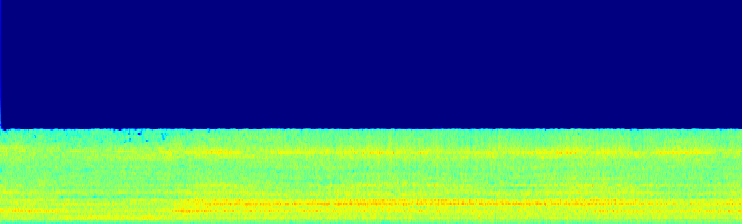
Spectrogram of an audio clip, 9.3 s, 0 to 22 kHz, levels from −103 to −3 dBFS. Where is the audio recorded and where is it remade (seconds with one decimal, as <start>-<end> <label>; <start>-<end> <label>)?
0.0-3.9 recorded; 3.9-8.3 remade; 8.3-9.3 recorded

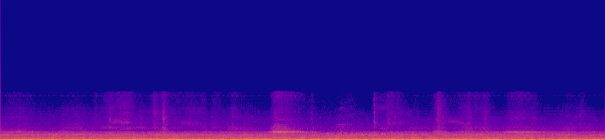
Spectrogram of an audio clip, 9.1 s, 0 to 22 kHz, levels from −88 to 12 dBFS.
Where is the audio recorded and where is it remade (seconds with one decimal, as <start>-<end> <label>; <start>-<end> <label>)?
0.0-4.5 remade; 4.5-5.8 recorded; 5.8-9.1 remade

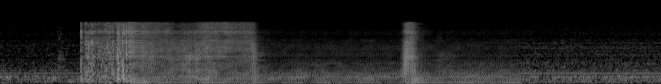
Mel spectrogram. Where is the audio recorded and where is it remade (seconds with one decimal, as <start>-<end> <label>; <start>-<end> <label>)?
0.0-1.3 recorded; 1.3-5.2 remade; 5.2-6.6 recorded

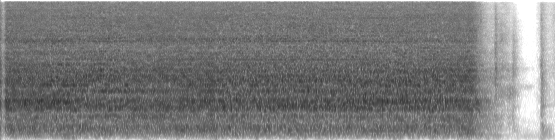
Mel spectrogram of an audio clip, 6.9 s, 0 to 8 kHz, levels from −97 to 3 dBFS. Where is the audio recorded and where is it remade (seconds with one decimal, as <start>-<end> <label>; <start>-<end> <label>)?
0.0-0.6 remade; 0.6-1.6 recorded; 1.6-2.7 remade; 2.7-5.6 recorded; 5.6-6.9 remade

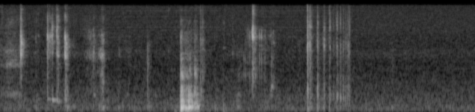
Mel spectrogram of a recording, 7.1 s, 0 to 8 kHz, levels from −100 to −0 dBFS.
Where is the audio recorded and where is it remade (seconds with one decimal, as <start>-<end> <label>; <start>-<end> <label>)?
0.0-1.6 recorded; 1.6-3.3 remade; 3.3-3.9 recorded; 3.9-5.0 remade; 5.0-7.1 recorded

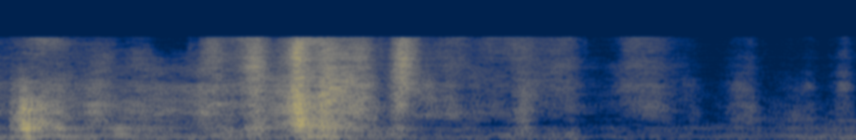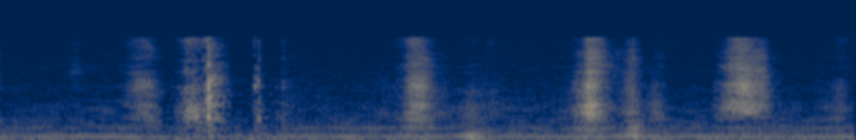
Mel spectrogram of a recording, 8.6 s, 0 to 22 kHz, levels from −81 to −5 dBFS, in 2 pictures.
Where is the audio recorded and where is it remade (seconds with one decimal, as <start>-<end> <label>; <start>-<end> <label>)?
0.0-5.1 remade; 5.1-5.7 recorded; 5.7-8.6 remade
